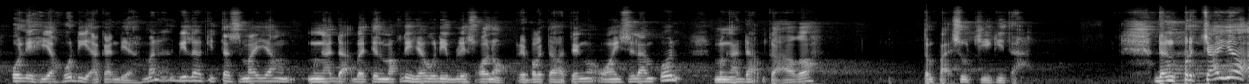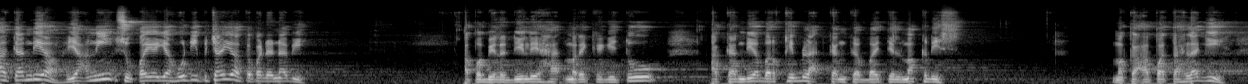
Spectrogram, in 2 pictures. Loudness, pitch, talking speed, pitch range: -20 LUFS, 130 Hz, 120 wpm, 115-165 Hz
